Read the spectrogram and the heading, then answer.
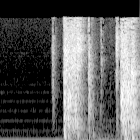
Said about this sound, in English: And if you heard that, it was a clapping of the hands and a shouting with the voice of triumph.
